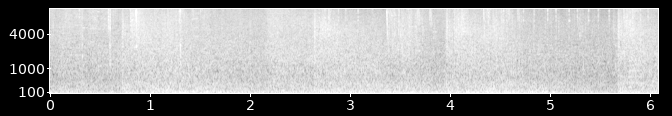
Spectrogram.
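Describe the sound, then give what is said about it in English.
Explosions in a video game as destructible environments are blown up: a continuous, loud roar of rumbling booms with a few sharper bursts breaking through, and no voices. “You can blow up everything. I like that. Oh yeah, destructible environments are pretty cool.”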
